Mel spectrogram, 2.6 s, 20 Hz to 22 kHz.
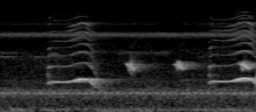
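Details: Asian koel giving rising whistled notes about 1.6 seconds apart, with two short, higher, clipped notes between them and a steady background hum.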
